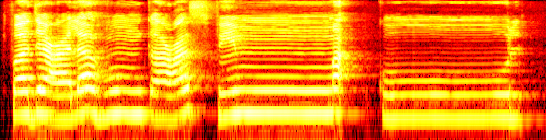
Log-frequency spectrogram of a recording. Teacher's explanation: یہاں پر بھی تنوین کے بعد میم آ گیا، اس لیے یہاں پر ہم نے غنہ کیا، اور آگے مأکول میں الف کے اوپر جزم آ گئی تو یہ حمزہ ساکنہ بن گیا، اور حمزہ ساکنہ کو ہمیشہ جھٹکا دے کر پڑھتے ہیں۔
